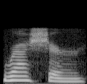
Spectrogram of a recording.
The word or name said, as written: rusher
